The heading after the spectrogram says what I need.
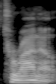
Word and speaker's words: Toronto: Toronto it's very nice I say Toronto they say hey you're not from here because I always would say the extra T like I would pronounce them both because there's two T's but apparently it's Toronto so it's nice out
